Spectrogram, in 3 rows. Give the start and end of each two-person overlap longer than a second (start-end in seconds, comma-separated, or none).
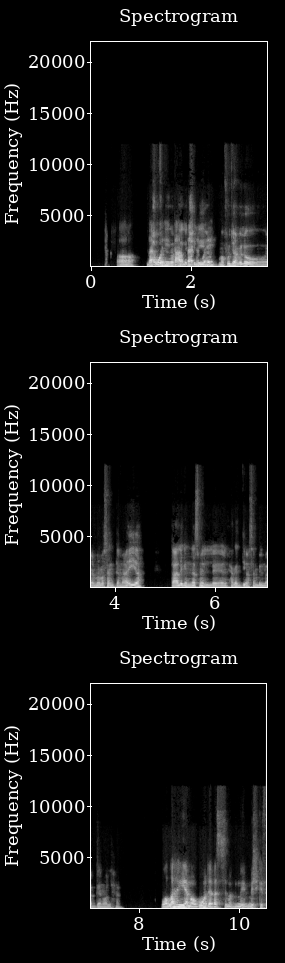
1.2-2.5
